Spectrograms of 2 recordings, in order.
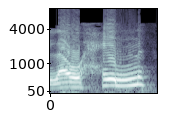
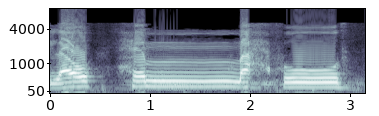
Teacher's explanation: Instead of pronouncing noon, you pronounce the meme twice. · Shown in: second take · So instead of saying lawhin, you say lawhim mahfuz. · Term: merged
